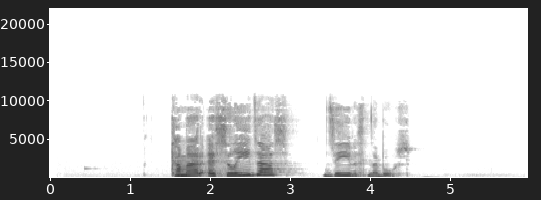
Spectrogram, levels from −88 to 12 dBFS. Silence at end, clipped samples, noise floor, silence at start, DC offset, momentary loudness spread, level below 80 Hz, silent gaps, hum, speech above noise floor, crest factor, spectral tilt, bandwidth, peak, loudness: 1.5 s; under 0.1%; -77 dBFS; 1.5 s; under 0.1%; 18 LU; -76 dBFS; none; none; 56 dB; 20 dB; -3.5 dB/octave; 11 kHz; -6 dBFS; -22 LUFS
